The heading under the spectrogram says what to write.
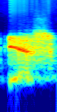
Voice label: affirmative, vo balkan; Counter-Strike Global Offensive

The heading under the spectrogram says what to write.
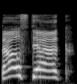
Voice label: warn boomer, russian, Survivor Voice Producer

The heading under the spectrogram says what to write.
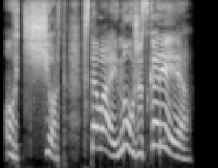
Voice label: revive friend loud, Russian; Producer

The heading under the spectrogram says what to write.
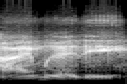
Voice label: in position, player vo; idf

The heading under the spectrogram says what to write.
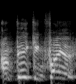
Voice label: radio taking fire; player vo leet

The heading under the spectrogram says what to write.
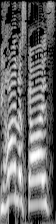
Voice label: watch out behind, survivor voice; Left 4 Dead 2; producer

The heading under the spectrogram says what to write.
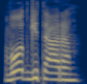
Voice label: melee weapons, russian, Survivor Voice Producer

